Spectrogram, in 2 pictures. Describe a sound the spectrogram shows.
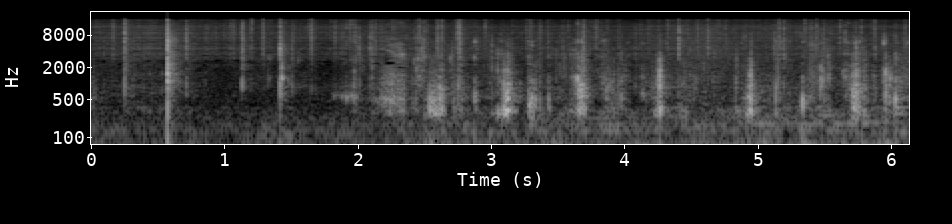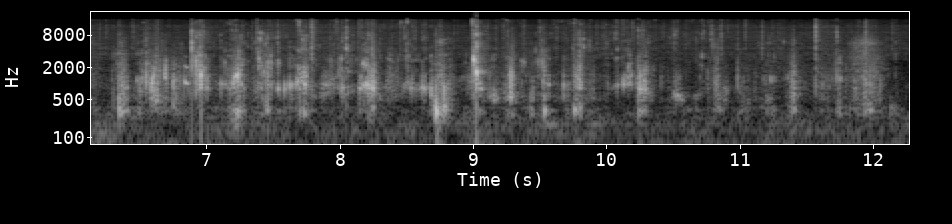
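A woman chews food wetly and noisily close to a microphone.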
